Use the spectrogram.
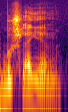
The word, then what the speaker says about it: Bouchlaghem: Bouchlaghem, ça se prononce Bouchlaghem.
